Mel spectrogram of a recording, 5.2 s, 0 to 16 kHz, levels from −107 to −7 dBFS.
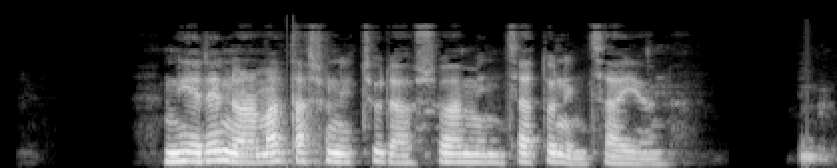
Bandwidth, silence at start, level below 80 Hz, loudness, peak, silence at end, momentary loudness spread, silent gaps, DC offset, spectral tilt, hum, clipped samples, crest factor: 9 kHz; 1 s; -68 dBFS; -20 LUFS; -2 dBFS; 0.1 s; 11 LU; 4.55-4.90 s; under 0.1%; -7.5 dB/octave; none; under 0.1%; 20 dB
